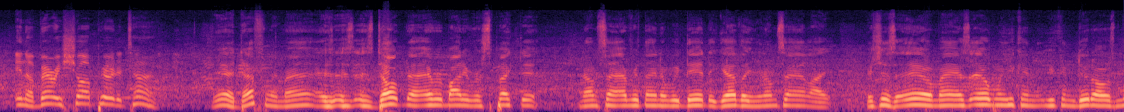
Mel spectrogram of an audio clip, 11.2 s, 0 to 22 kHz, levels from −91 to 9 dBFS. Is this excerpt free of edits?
yes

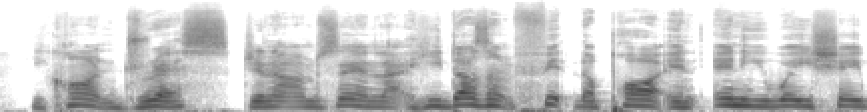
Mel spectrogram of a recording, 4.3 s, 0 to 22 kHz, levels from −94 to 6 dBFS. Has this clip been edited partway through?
yes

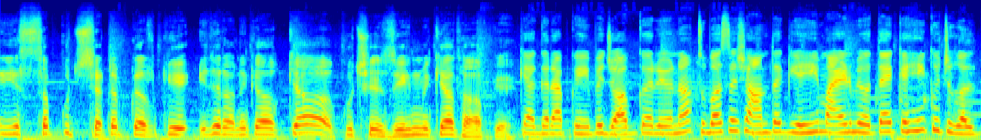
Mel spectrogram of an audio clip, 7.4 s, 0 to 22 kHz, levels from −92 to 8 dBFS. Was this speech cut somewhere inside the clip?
yes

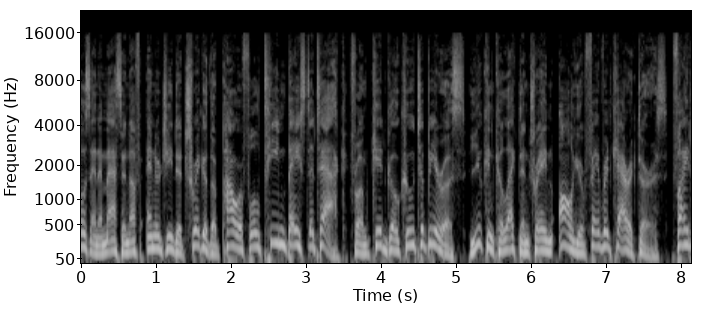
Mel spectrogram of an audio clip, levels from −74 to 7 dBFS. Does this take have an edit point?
no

